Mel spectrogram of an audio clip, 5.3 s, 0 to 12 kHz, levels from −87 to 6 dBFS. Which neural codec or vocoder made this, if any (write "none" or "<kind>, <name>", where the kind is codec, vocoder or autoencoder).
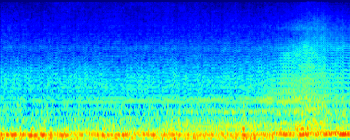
vocoder, Vocos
